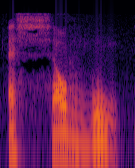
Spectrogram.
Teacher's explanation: لا تفخم الشين مع الراء، وهذا هو المقصد، إن الشين مفتوحة مشددة فالفتح مظنة التفخيم وبعدها الراء مفخمة، فلا تجعل التفخيم للراء يطغى على الشين، لابد أن تخلص صاغة الترقيق من التفخيم فتقول الشر.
